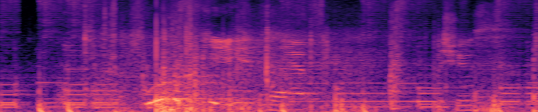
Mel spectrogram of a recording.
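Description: Background music with a steady beat and held, plucked notes.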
